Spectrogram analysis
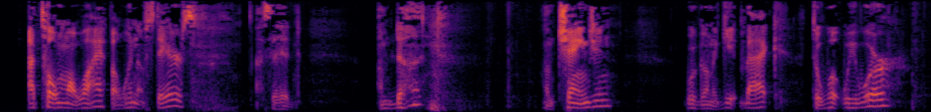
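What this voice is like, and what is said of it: Emotional, choked-up speech. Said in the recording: “I get emotional”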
